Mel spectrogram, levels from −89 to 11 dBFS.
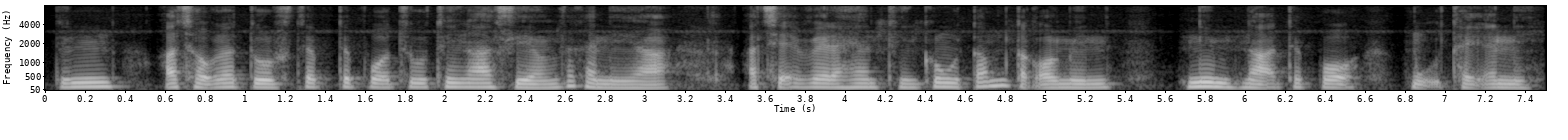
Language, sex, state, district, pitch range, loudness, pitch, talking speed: Mizo, male, Mizoram, Aizawl, 125-145 Hz, -19 LUFS, 135 Hz, 225 wpm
